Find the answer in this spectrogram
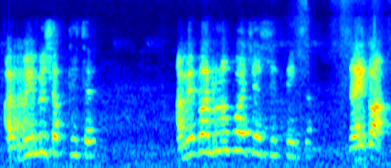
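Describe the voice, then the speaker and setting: Bright-voiced older Marathi woman teaching. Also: high voice, rough recording. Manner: chants verses slowly, then explains in lively spoken asides. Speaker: spiritual teacher expounding scripture. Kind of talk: devotional discourse.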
